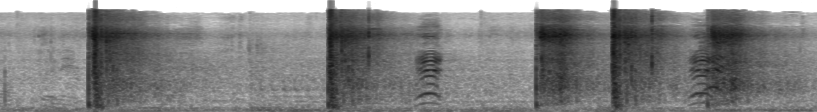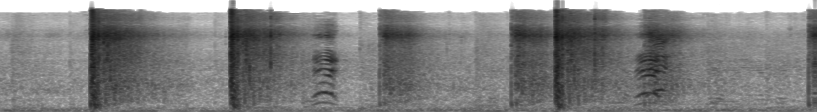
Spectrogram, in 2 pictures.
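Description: A string of single gunshots, about ten, one every second or two. Several are followed about half a second later by a short shouted "Hit!" calling a hit on the target.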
